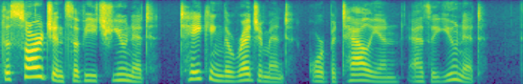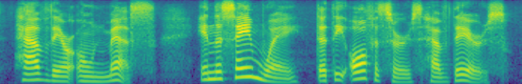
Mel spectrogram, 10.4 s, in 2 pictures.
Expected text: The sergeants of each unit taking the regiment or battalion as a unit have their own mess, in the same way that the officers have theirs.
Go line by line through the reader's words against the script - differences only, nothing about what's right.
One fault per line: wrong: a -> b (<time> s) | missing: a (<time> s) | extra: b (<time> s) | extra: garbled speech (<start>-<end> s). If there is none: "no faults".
no faults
